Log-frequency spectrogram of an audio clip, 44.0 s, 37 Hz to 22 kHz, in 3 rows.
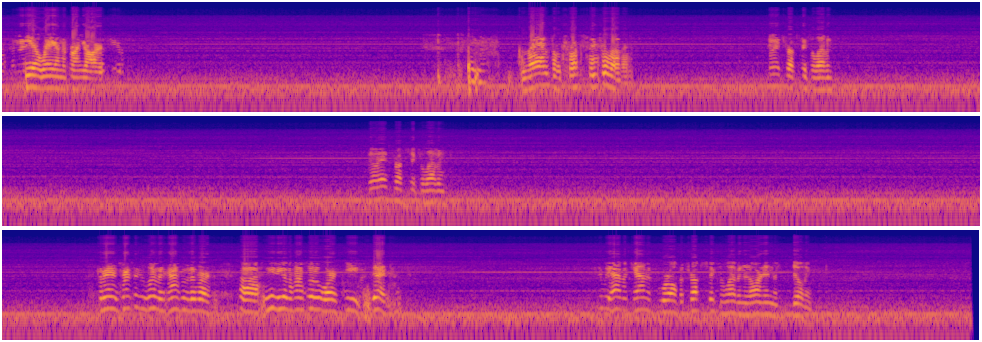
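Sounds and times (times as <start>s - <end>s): radio hum and hiss: 0.0s - 43.9s.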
